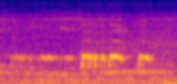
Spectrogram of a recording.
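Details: Local zebra dove, for stirring quiet birds into song, gives a brief run of four bubbly coo notes followed by one isolated note, above a steady low tone and hum.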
